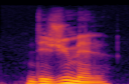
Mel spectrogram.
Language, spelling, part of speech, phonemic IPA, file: French, jumelles, noun, /ʒy.mɛl/, Fr-jumelles.ogg
- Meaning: plural of jumelle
